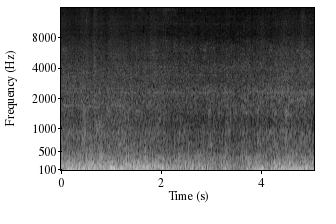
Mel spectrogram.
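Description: Vintage Wagons-Lits passenger carriages rolling past: a steady low rumble of wheels on the rails.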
